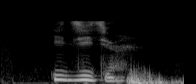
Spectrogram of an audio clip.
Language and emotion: Russian, neutral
